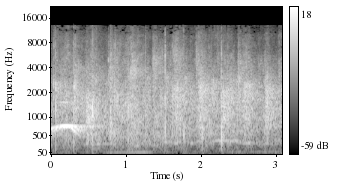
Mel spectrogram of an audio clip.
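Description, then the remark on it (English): An audience at an event claps for themselves for sticking to the theme, a steady, dense, continuous patter of many hands at a fairly loud level, with a brief high whistle at the very start. “Please clap for yourselves.”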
